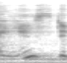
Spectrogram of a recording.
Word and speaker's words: used to: Used to, D silent.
